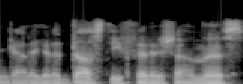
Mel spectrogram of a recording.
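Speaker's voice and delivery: hushed, under-the-breath stage half-whisper. Retelling a joke half-whispered to a buddy in the theater: imitating own half-whisper. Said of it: "I remember whispering to my buddy".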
